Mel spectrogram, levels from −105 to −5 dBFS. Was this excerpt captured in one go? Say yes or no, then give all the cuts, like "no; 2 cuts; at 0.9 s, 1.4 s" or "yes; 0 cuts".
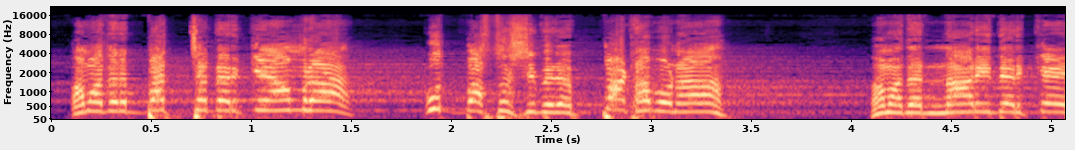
yes; 0 cuts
